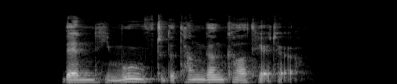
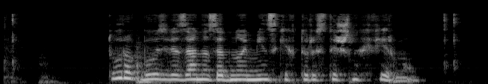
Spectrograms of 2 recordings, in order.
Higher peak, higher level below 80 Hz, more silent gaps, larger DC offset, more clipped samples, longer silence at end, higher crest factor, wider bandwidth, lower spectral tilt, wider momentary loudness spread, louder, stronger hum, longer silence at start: first, -4 dBFS vs -8 dBFS; about the same, -64 dBFS vs -60 dBFS; neither; neither; neither; first, 1 s vs 0.3 s; first, 24 dB vs 16 dB; about the same, 11 kHz vs 11.5 kHz; about the same, -4 dB/octave vs -3.5 dB/octave; second, 10 LU vs 21 LU; second, -26 LUFS vs -22 LUFS; neither; first, 0.65 s vs 0.1 s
